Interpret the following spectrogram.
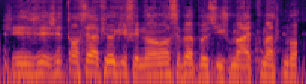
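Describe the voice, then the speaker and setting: A man's voice: mid-range voice, steady tone, very fast, a little hiss or hum. A man co-hosting a live stream in casual chat over online voice chat, joking and hesitant with many fillers.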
